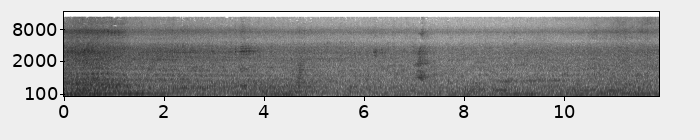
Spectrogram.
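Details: Outdoor traffic roar and wind-like noise with faint voices, with no animal sound heard.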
